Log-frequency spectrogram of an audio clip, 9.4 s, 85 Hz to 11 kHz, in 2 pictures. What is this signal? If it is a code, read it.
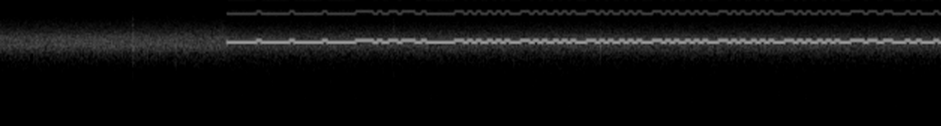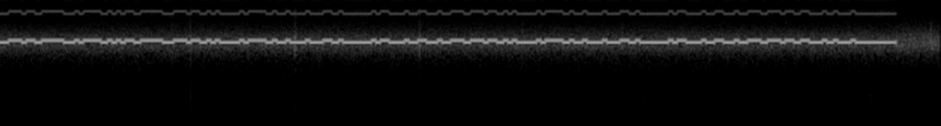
RTTY (45.45 baud, 170 Hz shift), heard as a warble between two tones, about 2200 Hz centre. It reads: RYRYRYRYRYRY CQ TEST XE7BWA XE7BWA CQ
